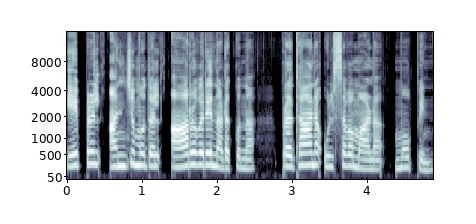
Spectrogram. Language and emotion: Malayalam, neutral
